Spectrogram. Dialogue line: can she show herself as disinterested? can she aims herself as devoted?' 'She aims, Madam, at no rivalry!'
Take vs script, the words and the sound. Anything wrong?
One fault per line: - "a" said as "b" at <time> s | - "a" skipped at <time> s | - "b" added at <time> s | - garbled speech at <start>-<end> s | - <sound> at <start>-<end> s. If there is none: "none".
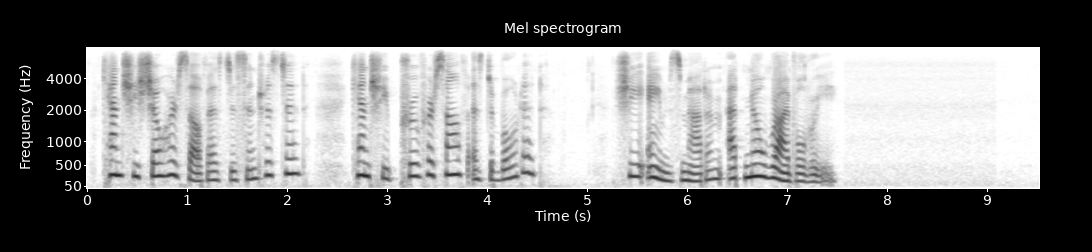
- "aims" said as "prove" at 3.0 s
